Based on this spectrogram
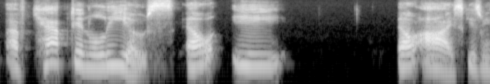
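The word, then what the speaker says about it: Lios: the name of captain leos l-e-l-i excuse me spells it l-i-o-s lee but he pronounced it leos captain leos is one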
